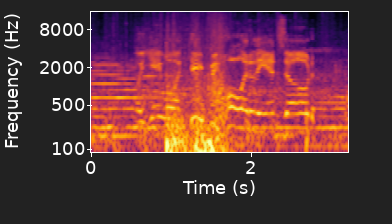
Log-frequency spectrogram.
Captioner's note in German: Kommentatorenstimme auf Englisch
